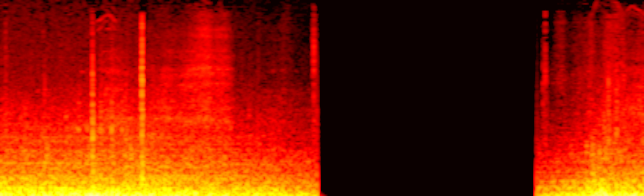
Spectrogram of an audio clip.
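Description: Steady low rumble of a car rolling slowly along as it moves out of a traffic jam, with a faint wind-like hiss, cut by about a second and a half of silence midway before resuming.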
